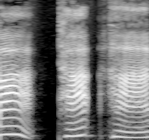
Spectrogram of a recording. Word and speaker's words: ทหาร: อะ กึ่ง เสียง เช่น ถ้า ทหาร ออก เสียง ว่า ทหาร อยู่ ถนน ออก เสียง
